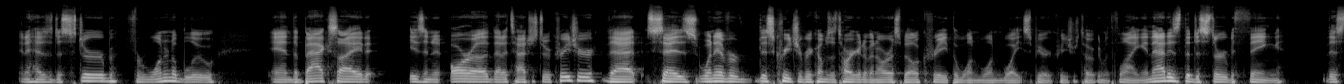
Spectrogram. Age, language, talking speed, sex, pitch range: 20-39, English, 230 wpm, male, 105-130 Hz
